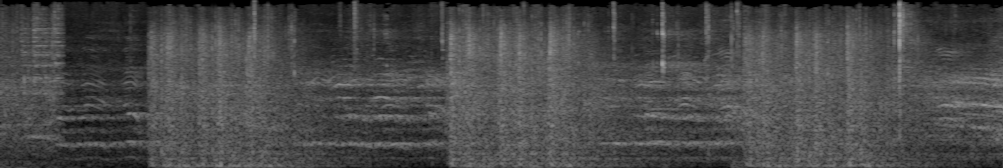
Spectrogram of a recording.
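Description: Badminton rally: a shuttlecock struck back and forth with racquets and players' feet thudding on the court, under loud crowd voices that come in waves.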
